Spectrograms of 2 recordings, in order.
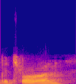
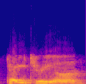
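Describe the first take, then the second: First: The name is said with two syllables. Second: The name is said with three syllables. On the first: The speaker calls it wrong. "I keep saying Patron, but that's not right" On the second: The speaker calls it right. "Thank you"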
